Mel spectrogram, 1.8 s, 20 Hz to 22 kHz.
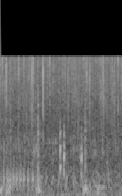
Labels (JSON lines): {"label": "biophony", "recorder": "SoundTrap 500"}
